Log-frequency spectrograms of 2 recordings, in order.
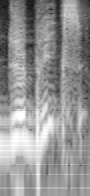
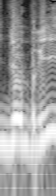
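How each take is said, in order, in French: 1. Le x final est prononcé. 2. Le x final est muet. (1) "je dis De Brix" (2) "ça se prononce pas ?"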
